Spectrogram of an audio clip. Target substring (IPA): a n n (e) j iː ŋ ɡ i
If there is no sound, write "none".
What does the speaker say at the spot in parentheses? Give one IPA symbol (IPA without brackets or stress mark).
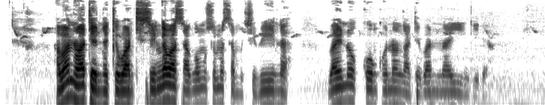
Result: a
